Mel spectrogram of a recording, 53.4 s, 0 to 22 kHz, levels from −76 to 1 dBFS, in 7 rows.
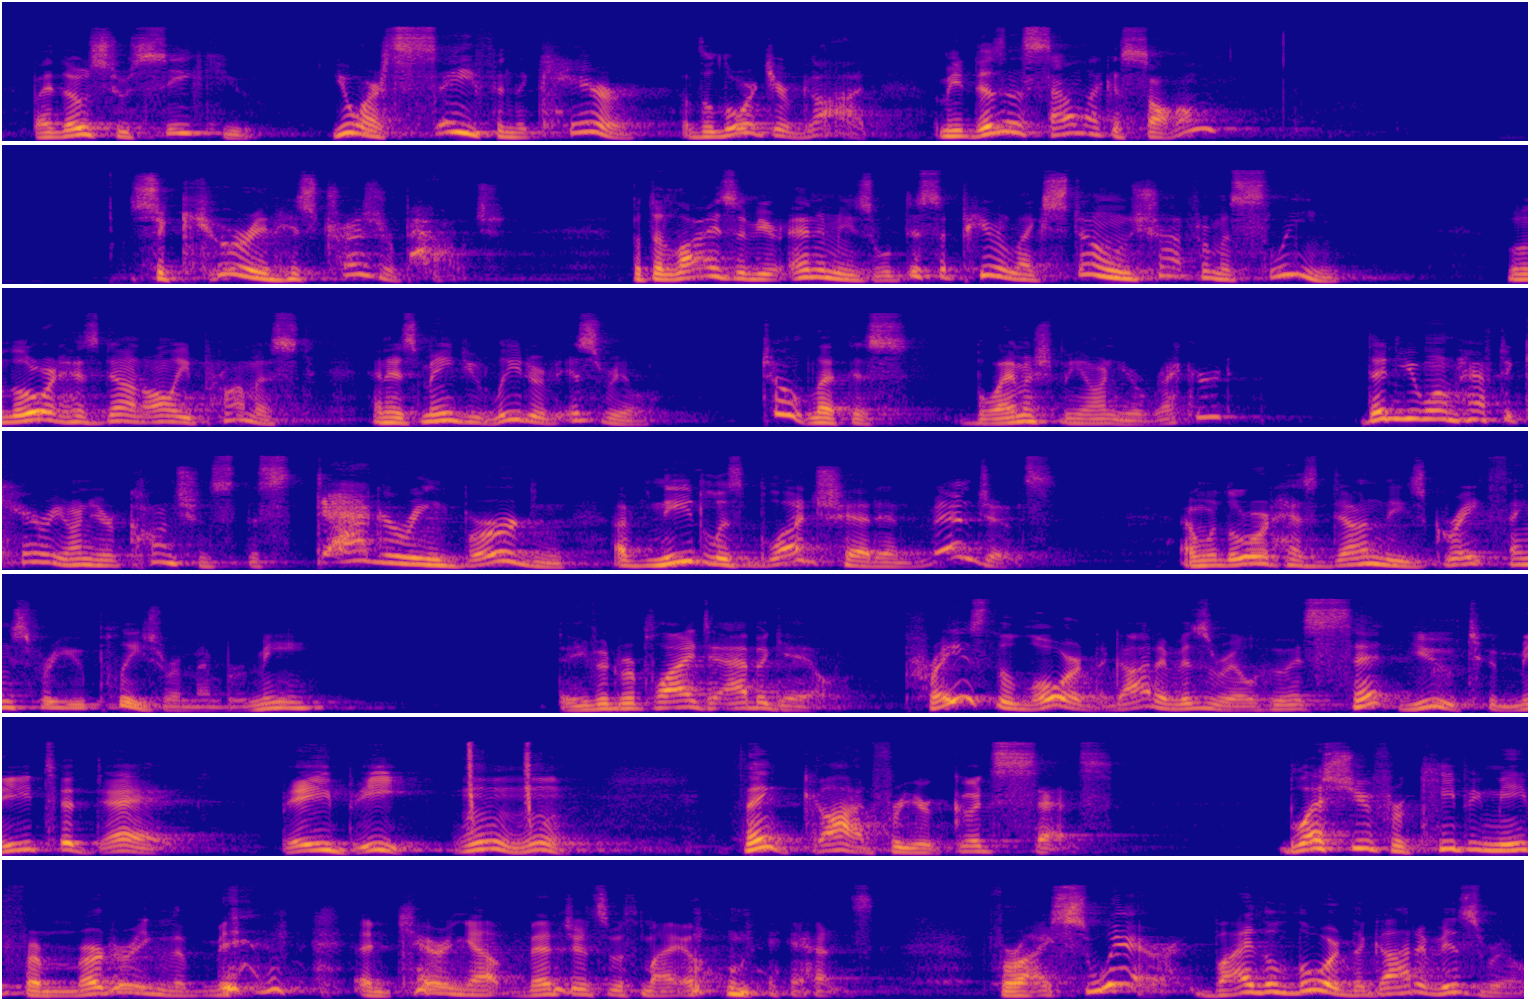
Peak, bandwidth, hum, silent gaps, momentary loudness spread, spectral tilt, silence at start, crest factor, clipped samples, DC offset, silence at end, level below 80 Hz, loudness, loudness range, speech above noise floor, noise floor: -4 dBFS; 11 kHz; none; none; 13 LU; -6 dB/octave; 0.15 s; 22 dB; under 0.1%; under 0.1%; 0 s; -76 dBFS; -25 LUFS; 4 LU; 54 dB; -78 dBFS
